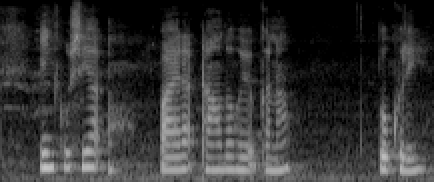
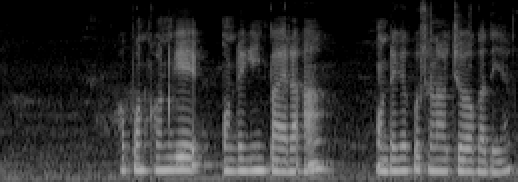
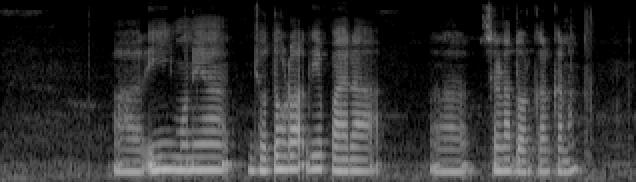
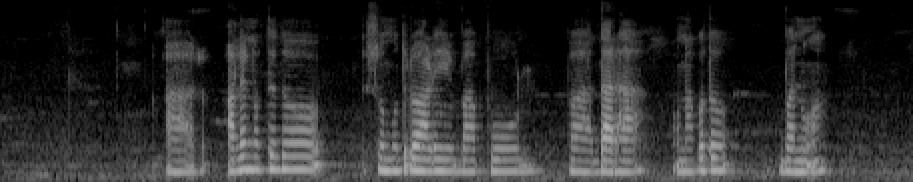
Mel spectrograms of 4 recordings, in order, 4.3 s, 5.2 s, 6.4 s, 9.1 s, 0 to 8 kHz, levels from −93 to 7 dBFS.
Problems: background sounds at intervals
